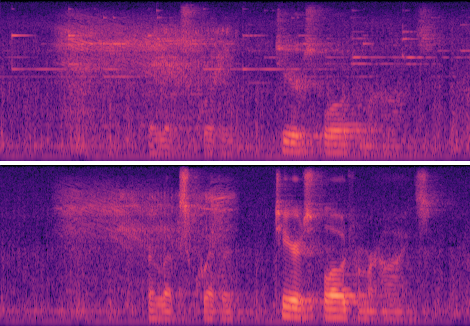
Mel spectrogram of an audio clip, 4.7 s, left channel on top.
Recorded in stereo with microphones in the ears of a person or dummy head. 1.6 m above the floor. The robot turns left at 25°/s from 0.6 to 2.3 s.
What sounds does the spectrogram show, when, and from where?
1.5 s a man speaking: 70° right (ahead or behind), 0.6 m; by 4.3 s 55° right (ahead or behind), 0.6 m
